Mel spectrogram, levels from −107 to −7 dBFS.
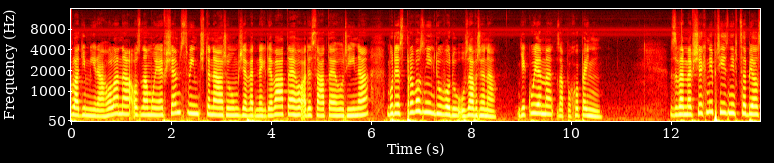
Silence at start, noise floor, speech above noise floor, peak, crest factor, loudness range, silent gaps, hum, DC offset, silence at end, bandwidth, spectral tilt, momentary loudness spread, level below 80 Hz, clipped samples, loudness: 0 s; -50 dBFS; 33 dB; 0 dBFS; 18 dB; 4 LU; none; none; under 0.1%; 0 s; 12.5 kHz; -6.5 dB/octave; 6 LU; -28 dBFS; under 0.1%; -18 LUFS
